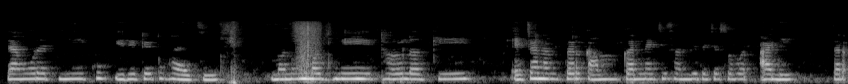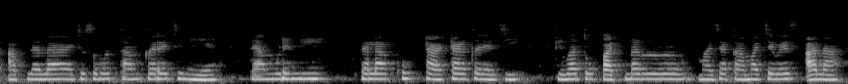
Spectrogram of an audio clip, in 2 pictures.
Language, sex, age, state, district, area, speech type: Marathi, female, 30-45, Maharashtra, Akola, urban, spontaneous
